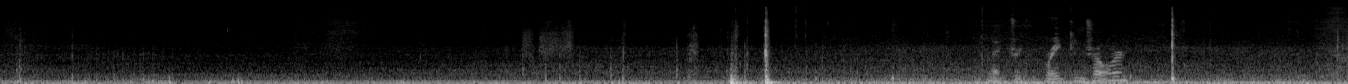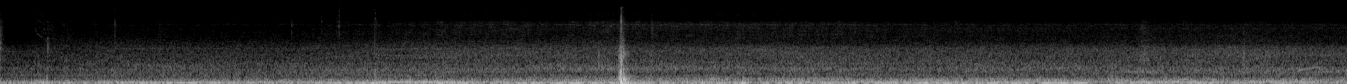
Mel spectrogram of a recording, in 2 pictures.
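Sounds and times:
steady low rumble: 0.0s - 26.9s
truck door shutting: 6.8s - 10.2s, 19.3s - 20.6s.

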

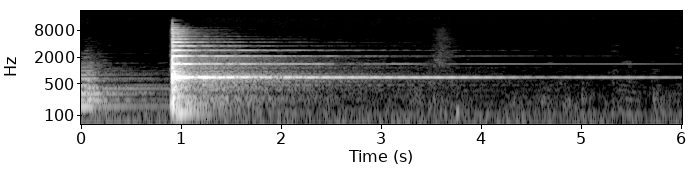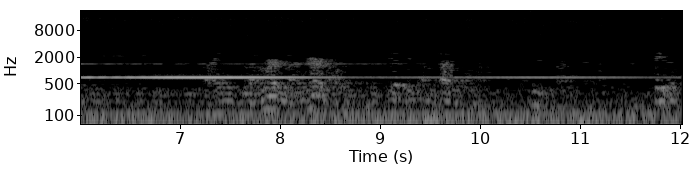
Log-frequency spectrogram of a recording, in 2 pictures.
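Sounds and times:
piano note ringing: 0.9s - 3.5s.

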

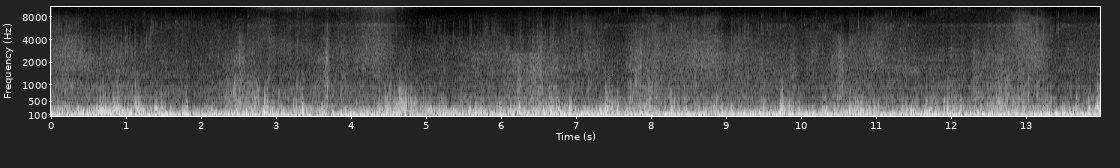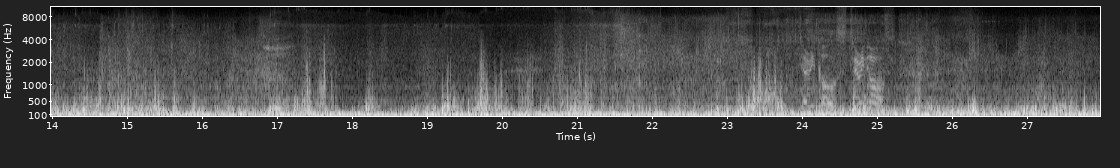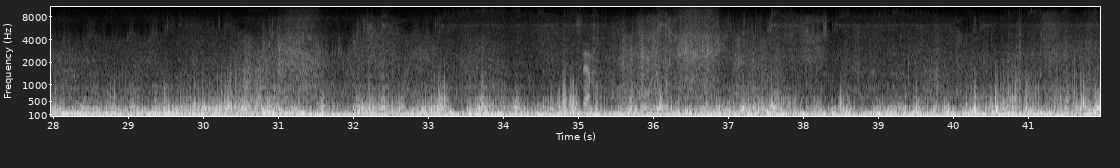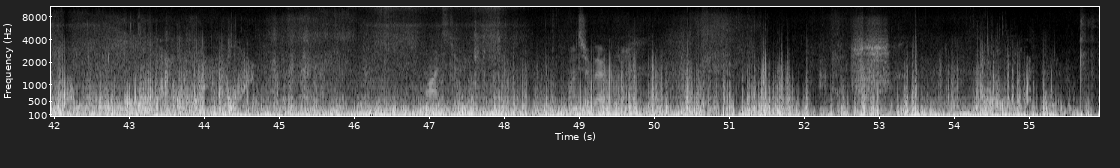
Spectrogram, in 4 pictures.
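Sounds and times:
wind buffeting microphone: 0.0s - 55.9s.

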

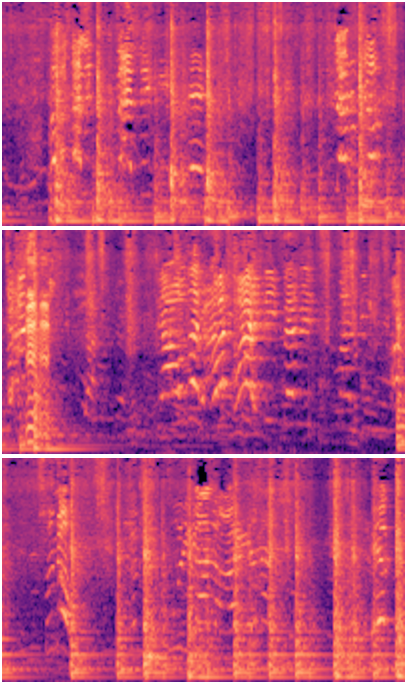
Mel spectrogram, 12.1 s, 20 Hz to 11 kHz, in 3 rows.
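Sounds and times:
music: 0.0s - 5.1s, 8.0s - 12.0s
drum beating steady rhythm: 0.0s - 5.3s, 7.8s - 12.0s.

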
